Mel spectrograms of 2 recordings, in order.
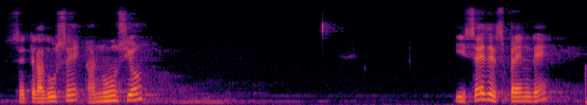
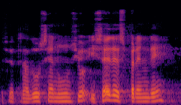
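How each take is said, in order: First: Very slow, words spaced for note-taking; slow dictation. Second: Said in the usual way. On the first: Shown as a demonstration. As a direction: dictate it slowly so they can write.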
